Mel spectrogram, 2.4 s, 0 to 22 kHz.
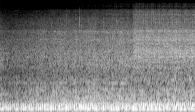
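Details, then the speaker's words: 1972 Honda CB750 Four warming up while carbs/idle are adjusted cylinder by cylinder: smooth, even four-cylinder idle with steady low burble, no hunting or misfire; number three slightly high but in range, sounding better. "Number three is a little high, but it is in range. Boy, it's sounding better, isn't it?"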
